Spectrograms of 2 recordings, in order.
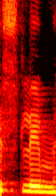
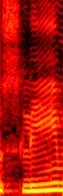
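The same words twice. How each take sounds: First: स्लिम with a short, quick "i"; short-vowel slim. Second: स्लिम with a long "ee", like "sleem"; wrong long-vowel slim. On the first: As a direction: keep the "i" in स्लिम short, not "sleem". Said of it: "इसमें short sound है". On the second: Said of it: "नहीं पढ़ेंगे". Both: Shown as a demonstration.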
